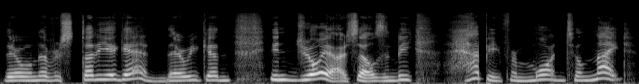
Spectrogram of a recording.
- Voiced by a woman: No, male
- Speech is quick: No, average, 160 wpm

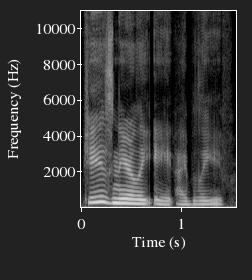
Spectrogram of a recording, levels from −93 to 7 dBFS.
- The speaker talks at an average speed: No, fast, 230 wpm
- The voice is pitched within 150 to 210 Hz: No, high, 220 Hz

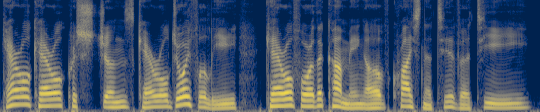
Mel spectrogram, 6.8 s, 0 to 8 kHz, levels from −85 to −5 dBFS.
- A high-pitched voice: No, medium, 140 Hz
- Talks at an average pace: No, slow, 105 wpm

